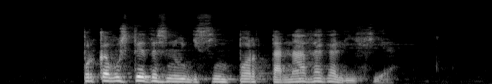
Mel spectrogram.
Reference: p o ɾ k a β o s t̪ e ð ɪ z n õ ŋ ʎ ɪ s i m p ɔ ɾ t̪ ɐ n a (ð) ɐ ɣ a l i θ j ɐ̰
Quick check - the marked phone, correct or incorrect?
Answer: correct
